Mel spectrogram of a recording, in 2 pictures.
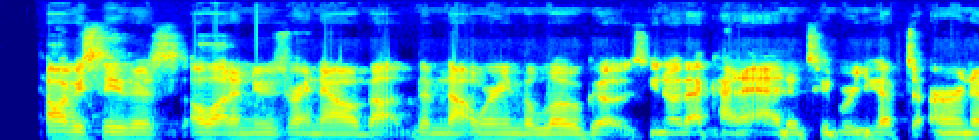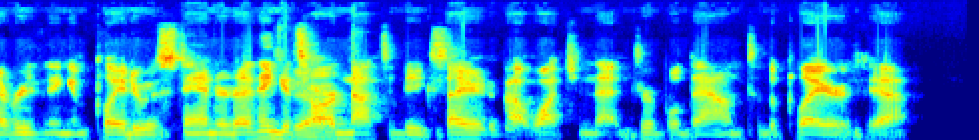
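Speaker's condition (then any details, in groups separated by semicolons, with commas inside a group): No condition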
